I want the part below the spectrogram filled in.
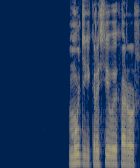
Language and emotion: Russian, neutral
